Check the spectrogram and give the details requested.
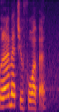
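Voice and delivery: Boston-accented voice.

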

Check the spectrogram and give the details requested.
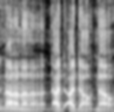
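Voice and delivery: ordinary delivery

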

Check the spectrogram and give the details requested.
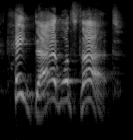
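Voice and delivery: put-on silly child's voice.

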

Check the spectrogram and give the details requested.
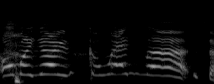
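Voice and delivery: overjoyed, very high, drawn-out delighted gush. Anime fan exclaiming mid-conversation, really happy. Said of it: "I got real happy".

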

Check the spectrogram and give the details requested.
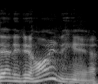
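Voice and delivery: imitated small man's high-pitched voice. Imitating a small man asking a question: high-pitched voice. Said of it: "They also speak in high-pitched voices. He goes".

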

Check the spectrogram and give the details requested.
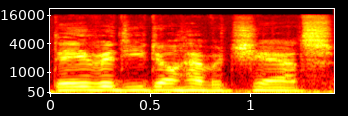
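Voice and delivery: plain

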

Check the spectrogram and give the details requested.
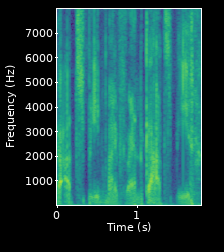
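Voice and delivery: put-on goblin voice, very low, creaky and rough. Repeating a sentence another person gave them, the speaker uses a goblin voice. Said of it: "it in my goblin dust, voice".

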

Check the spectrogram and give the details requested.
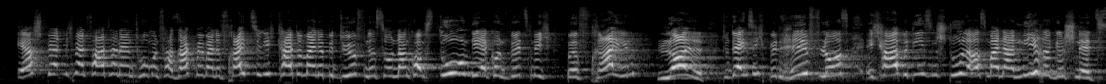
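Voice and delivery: exasperated, furious, high princess voice letting loose. Narrator voices the princess answering the knight who came to free her: fed-up princess letting loose. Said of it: "wurde dem Prinzen entgegengeschleudert und schließlich trat aus dem Schatten die Prinzessin und die, das sah man ihr an, hatte wirklich gar keinen Bock".

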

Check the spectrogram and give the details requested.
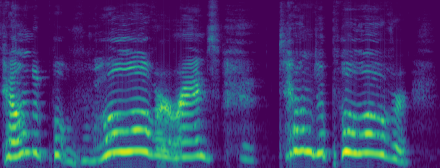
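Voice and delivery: shrieking scream, very high-pitched. Retelling a moment in the car with her mom, re-enacting her own screaming. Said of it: "I'm screaming".

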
